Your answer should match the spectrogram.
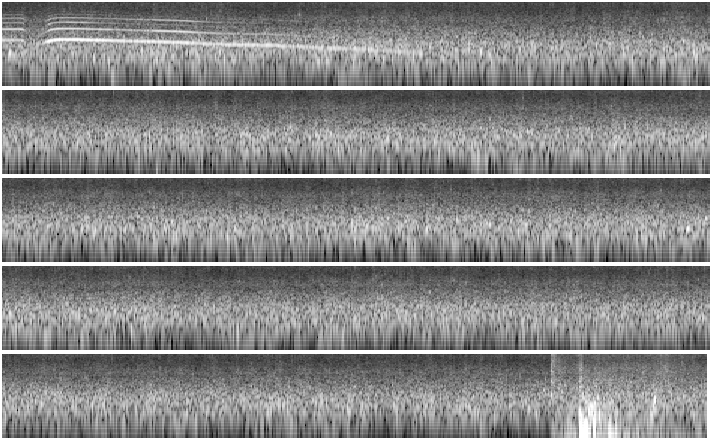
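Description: Steady rushing, splashing water, an even wash of noise with no rhythm. In the first few seconds a pitched, whistle-like tone glides downward and fades.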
